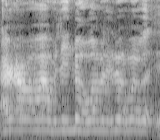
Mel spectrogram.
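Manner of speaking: shrill, very high, loud, angry raspy voice. Acting out how people interpret someone's words: imitating an angry raspy voice. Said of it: "they always have the most angry and raspy voice".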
